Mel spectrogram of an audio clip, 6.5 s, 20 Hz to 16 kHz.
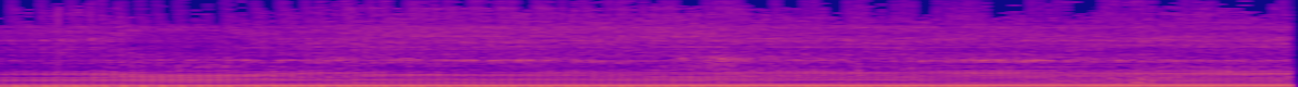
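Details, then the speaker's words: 2000 Kawasaki Ninja 250 with Yoshimura pipes, just started (finicky start button, fuel on reserve) and warming up before a ride: steady even low burble at constant idle speed, no knocks or misses; normal idle. "Let her warm up for a bit. Sounds pretty good now."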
